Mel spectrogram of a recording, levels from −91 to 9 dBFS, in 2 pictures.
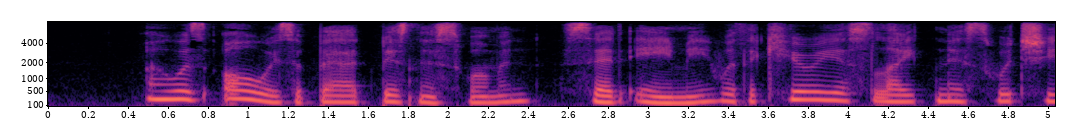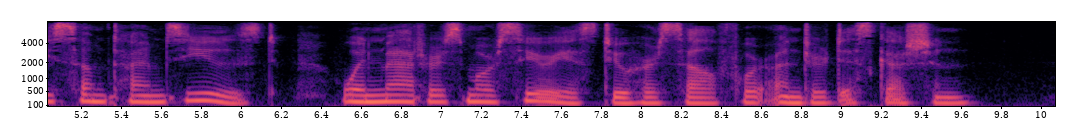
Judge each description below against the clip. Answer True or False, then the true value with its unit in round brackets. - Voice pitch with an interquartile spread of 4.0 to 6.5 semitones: False (3.5 semitones)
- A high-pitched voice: False (180 Hz)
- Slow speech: False (165 wpm)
